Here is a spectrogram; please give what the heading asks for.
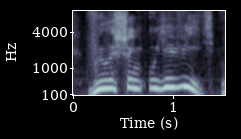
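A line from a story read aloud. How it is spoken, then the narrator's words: Exclamation. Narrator (Ukrainian): вигукнув містер Вонка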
